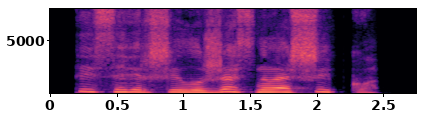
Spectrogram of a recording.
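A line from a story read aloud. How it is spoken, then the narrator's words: Hissing. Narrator (Russian): прошипел казначей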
